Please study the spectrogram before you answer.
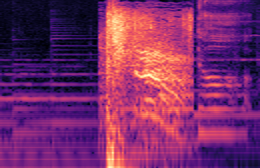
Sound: painful Slam

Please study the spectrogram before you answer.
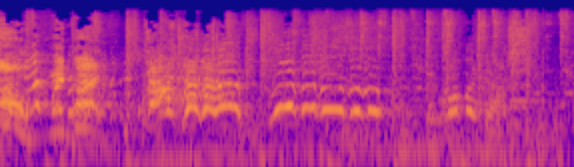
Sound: chuckles

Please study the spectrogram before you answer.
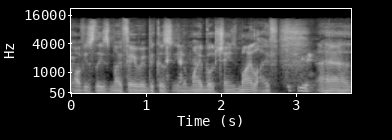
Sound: laughing

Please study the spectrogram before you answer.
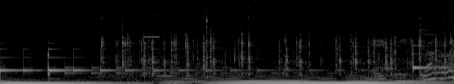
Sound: keyboard typing

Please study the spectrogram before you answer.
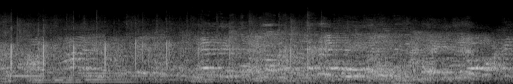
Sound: excited chatter

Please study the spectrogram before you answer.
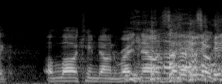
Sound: group laugh

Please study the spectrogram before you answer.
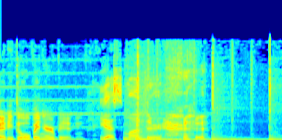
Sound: nervous chuckle

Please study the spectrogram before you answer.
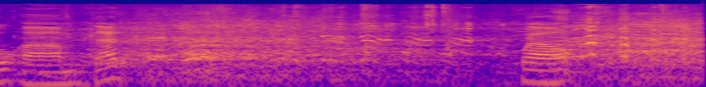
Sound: audience laughs

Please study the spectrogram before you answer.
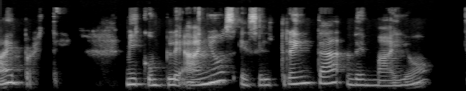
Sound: spanish; speaking spanish

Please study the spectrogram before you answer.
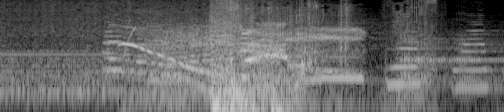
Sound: groaning

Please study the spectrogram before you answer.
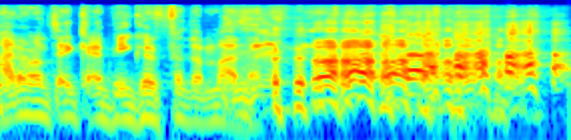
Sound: laughter

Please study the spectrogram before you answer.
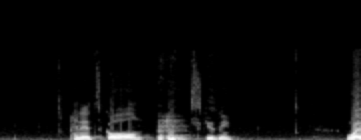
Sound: clears throat

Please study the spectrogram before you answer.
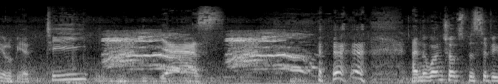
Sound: Wilhelm Scream

